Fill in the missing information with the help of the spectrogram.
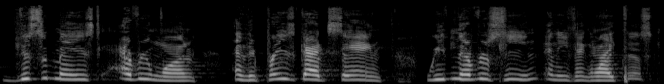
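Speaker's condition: Cerebral palsy; congenital

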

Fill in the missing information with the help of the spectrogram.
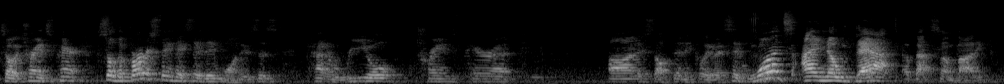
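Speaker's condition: No condition

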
